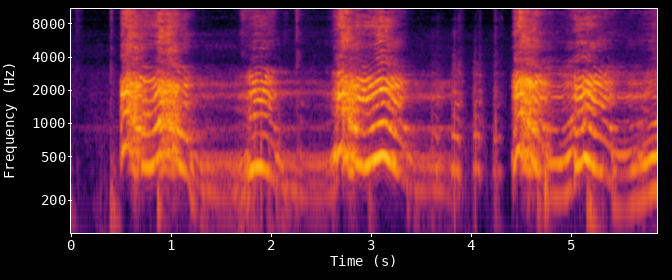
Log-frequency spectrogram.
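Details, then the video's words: Kilo, a dog, playing with Korra by her tree, snapping at empty air without biting in their usual game; three long, warbling, harmonic howl-like grumbles, each rising and falling for about a second, separated by short pauses and faint snapping. "Kilo and Korra make funny noises when they play"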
